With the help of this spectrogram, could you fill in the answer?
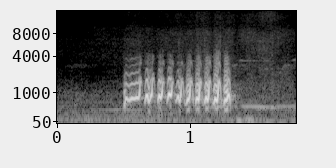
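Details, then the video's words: Turkey dust bathing in dirt, giving one rapid rattling gobble of about ten quick pulses lasting under a second, then quiet. "the special noises of a turkey bathing in dirt"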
